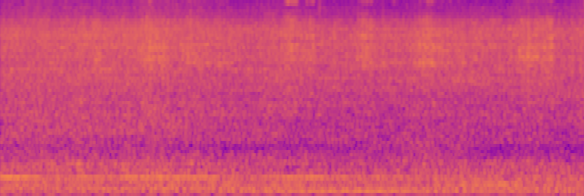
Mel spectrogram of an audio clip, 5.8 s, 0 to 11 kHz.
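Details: Husqvarna HU 625HWT string trimmer that a coworker couldn't get running, test-started mid-repair: holds a smooth, constant drone without stumbling or knocking; running normally.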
